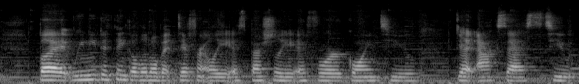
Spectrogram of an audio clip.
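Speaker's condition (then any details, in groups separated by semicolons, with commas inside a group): No condition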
